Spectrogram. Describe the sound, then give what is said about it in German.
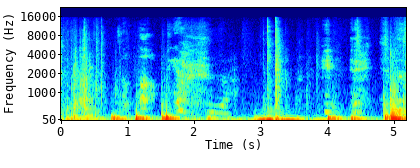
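A door is pushed shut with a few dull thumps and clunks, mixed with rustling movement and brief bits of a young voice. “Warte, ich muss kurz die Tür zumachen.”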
